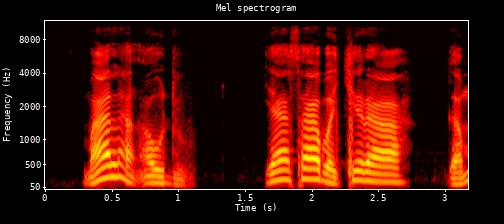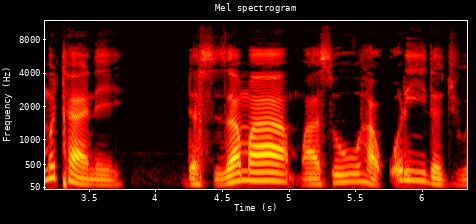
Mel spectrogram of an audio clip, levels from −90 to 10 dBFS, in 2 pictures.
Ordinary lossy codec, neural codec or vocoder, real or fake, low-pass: none; none; real; 10.8 kHz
